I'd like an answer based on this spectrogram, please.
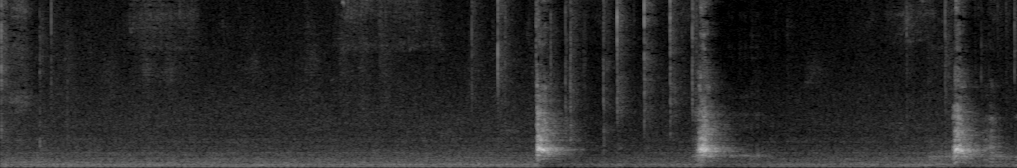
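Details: Chihuahua mix indoors, trying to get at a blue lobster in a fish tank: three sharp, high barks spaced a couple of seconds apart after a quiet stretch, with a steady low hum from the tank throughout and a few clicks.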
